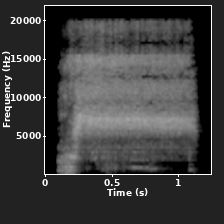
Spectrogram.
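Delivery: breathy long hiss; goose hiss. Acted. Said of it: "said the goose".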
